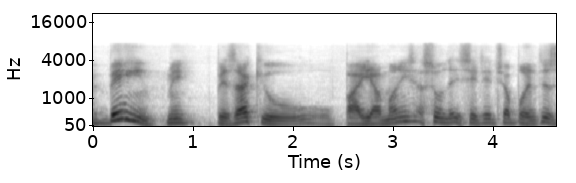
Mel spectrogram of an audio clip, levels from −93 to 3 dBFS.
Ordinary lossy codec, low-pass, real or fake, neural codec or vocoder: none; 7.2 kHz; fake; codec, 16 kHz, about 1 kbps, DyCAST, with the encoder's durations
